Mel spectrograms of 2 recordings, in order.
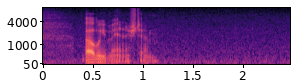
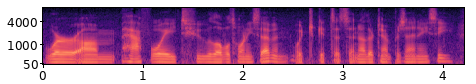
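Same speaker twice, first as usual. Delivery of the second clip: ordinary talk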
